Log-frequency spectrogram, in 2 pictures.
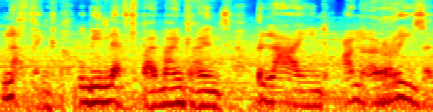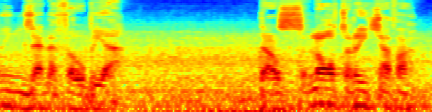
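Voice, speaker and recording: A man playing a grave, authoritative time-travelling hero in an audio drama, measured in manner, with music behind. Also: medium pitch, lightly acted, poor audio. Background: dramatic incidental music.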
